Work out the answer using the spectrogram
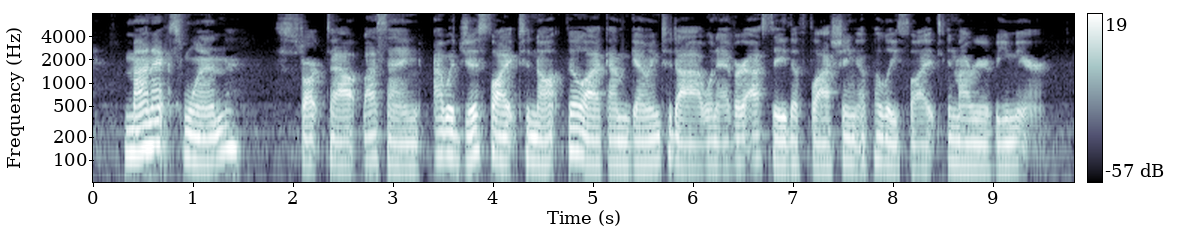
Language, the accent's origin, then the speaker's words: English; Summerlin, Nevada, United States; I grew up in Summerlin, Nevada, a predominantly white affluent area.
